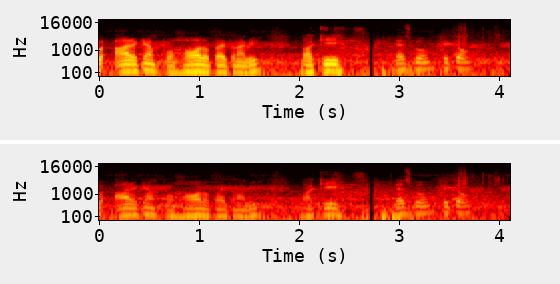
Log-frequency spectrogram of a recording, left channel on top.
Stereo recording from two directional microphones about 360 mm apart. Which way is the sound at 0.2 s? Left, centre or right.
Right.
